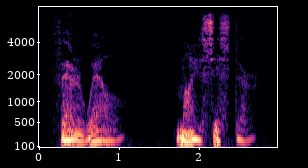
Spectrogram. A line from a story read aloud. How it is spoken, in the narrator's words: Carol murmured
